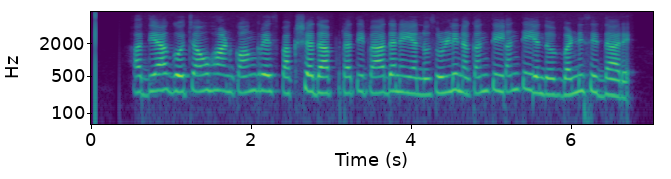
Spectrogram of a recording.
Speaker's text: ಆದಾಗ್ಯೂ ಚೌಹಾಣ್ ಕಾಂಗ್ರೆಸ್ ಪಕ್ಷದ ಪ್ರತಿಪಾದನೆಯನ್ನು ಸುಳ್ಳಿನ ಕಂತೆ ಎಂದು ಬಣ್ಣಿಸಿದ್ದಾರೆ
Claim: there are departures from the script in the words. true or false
true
